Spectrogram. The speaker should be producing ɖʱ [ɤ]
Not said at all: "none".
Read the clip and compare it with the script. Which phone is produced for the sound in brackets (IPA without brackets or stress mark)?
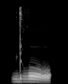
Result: o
